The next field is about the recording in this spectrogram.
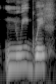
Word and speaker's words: Nwigwe: Toby Nwewe. I'm using wow. You're Nigerian. So how do you say it? – Nwigwe. – So wow. I butchered that.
